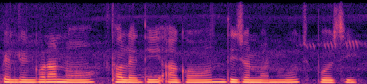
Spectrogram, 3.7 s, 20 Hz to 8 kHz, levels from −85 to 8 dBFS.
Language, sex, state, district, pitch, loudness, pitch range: Chakma, female, Tripura, Dhalai, 220 Hz, -14 LUFS, 210-230 Hz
